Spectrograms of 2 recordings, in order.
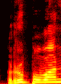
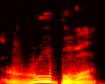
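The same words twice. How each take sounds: First: The first vowel is said short. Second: The first vowel is drawn out long. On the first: The speaker calls it wrong. "नहीं" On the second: The speaker calls it right. "थोड़ा खींच के, दीर्घ"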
